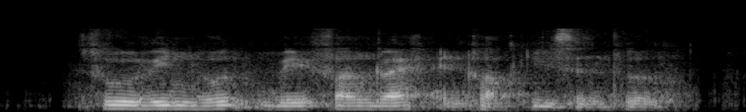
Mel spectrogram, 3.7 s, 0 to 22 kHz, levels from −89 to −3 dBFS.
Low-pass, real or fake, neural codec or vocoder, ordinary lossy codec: none; fake; codec, 16 kHz, 4.8 kbps, FACodec; none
